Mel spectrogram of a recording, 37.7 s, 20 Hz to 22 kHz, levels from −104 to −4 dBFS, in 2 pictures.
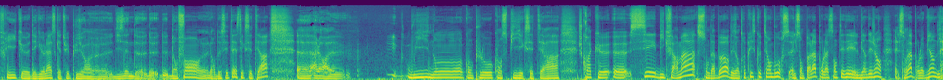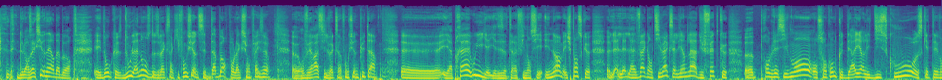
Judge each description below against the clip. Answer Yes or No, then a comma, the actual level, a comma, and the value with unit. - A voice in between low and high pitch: Yes, medium, 145 Hz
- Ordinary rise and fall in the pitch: No, wide, 6.7 semitones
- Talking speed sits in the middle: Yes, average, 210 wpm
